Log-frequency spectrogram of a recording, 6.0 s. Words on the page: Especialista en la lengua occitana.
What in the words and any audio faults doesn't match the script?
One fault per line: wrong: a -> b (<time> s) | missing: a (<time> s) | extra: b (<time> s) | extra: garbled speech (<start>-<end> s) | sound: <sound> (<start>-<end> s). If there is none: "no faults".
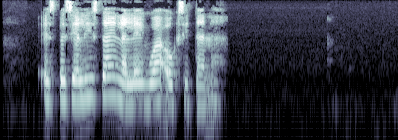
no faults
